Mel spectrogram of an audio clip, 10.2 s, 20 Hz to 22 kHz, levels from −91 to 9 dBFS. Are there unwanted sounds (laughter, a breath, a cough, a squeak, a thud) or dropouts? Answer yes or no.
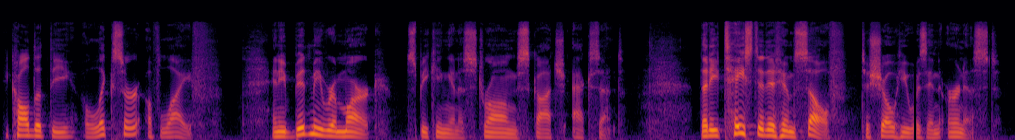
yes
